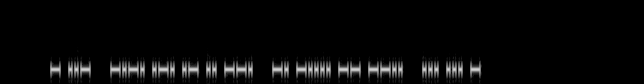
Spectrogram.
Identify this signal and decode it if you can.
Morse code, heard as a keyed tone, about 40 wpm, 700 Hz. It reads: TU CRAIG N6MZ SST
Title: K1USN SST QSO Practice - 40wpm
